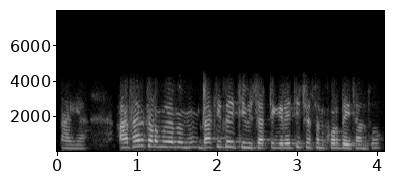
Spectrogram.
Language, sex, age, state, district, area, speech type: Odia, male, 45-60, Odisha, Nabarangpur, rural, conversation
